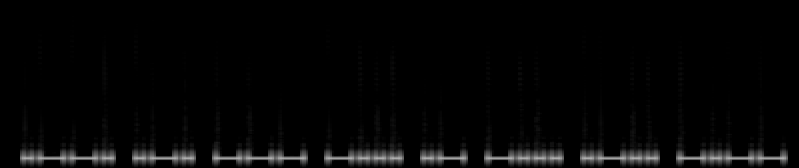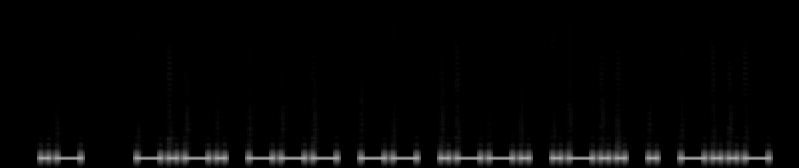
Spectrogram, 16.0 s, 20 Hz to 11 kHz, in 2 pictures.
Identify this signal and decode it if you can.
Morse code, heard as a keyed tone, about 15 wpm, 700 Hz. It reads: PROBABLY A COMPLEX
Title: Sentences from Top 1000 Words - Review Part 6 - 15wpm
